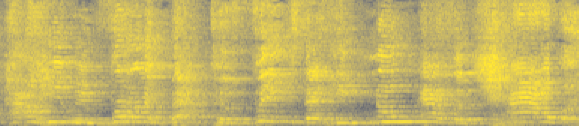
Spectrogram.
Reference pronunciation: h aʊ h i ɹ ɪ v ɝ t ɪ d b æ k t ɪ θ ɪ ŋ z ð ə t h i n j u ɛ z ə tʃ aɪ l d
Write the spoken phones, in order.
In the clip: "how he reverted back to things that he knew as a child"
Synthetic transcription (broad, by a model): h aʊ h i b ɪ b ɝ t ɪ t b æ k t ɪ θ ɪ ŋ z ð ə t h i n j u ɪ z ə tʃ aɪ l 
